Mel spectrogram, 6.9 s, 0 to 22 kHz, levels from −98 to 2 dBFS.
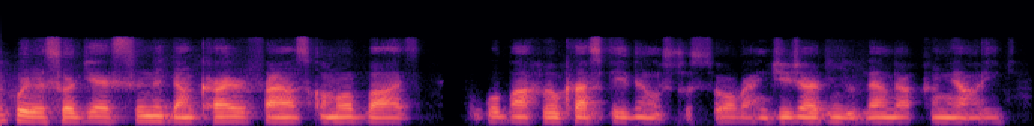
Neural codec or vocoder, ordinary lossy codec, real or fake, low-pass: codec, 16 kHz, 0.5 kbps, FunCodec, trained on Chinese and English, 25 frames a second; none; fake; 7.2 kHz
